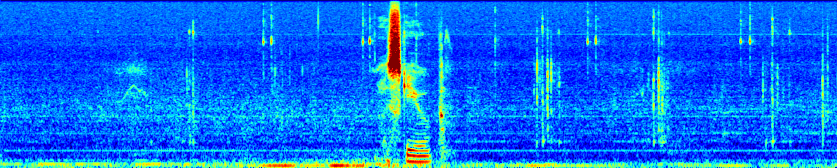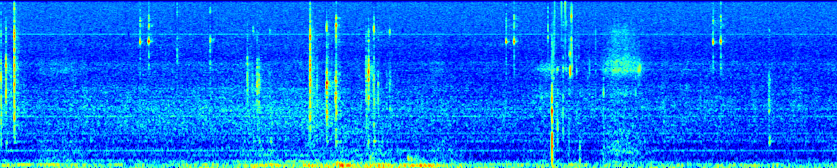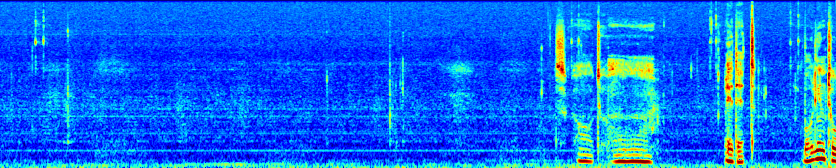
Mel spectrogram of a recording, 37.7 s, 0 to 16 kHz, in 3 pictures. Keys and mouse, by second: 2.7 shift+a, 6.2-7.4 middle drag, 8.0 g, 9.7 s, 11.4 g, 15.2-15.9 middle drag, 16.4 z, 18.0 g, 23.0 Tab, 25.6 shift+click, 31.0 n, 33.6 click, 36.9 click.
